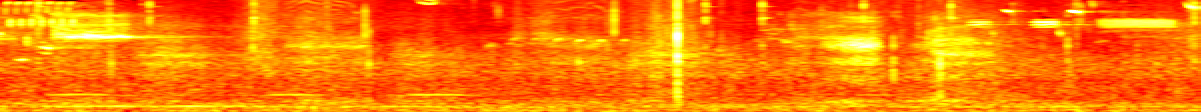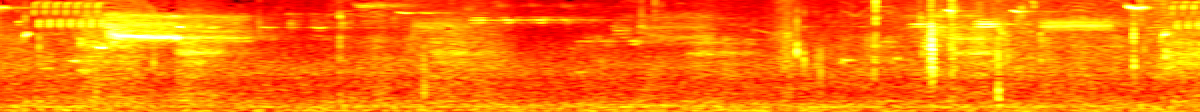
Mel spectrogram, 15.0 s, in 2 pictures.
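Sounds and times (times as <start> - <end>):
low background rumble: 0.0 - 15.0
songbirds whistling and trilling: 0.0 - 15.0.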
